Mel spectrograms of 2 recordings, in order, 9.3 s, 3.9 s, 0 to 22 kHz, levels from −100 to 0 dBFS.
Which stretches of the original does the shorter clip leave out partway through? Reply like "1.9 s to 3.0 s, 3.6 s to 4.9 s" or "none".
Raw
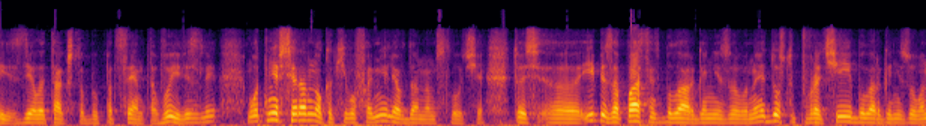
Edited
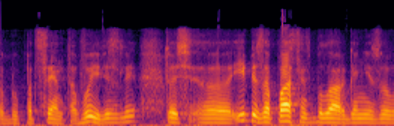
2.4 s to 5.1 s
